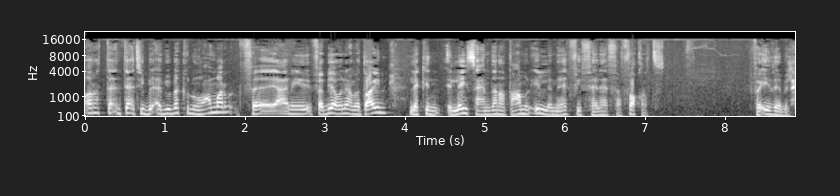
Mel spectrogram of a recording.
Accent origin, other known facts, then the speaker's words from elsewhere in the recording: Egypt; تعالوا كلنا نقول احنا كلنا مصريين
